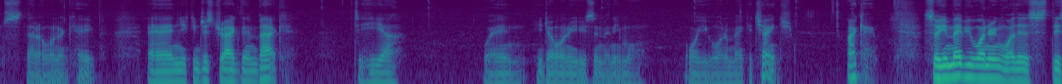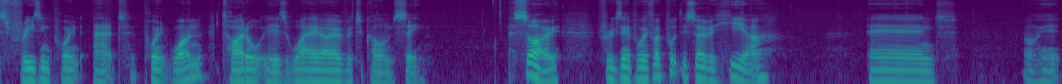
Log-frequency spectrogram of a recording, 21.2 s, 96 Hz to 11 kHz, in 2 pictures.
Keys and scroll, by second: 18.4 ctrl+c.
